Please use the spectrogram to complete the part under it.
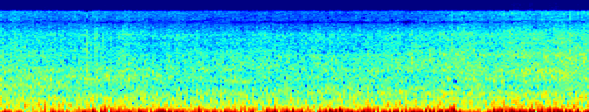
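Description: Floodwater rushing out of a roadside culvert, a loud continuous roar of pouring water mixed with gusty wind buffeting the microphone, steady throughout with no voices.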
